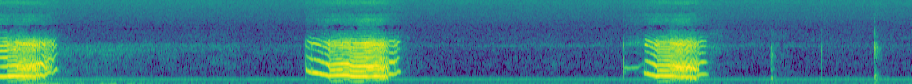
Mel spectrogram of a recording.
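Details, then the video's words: Asleep, a cat gives three nasal, whimpering snores, each about a second long and spaced some four seconds apart, with faint clicks and a constant low hum between breaths. "グーグーにゃんこ いびき編"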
